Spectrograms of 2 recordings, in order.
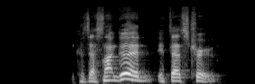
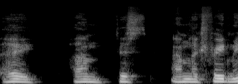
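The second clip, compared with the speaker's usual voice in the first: lower, monotone mock introduction; imitating Lex Friedman; 5 semitones lower, 4 dB quieter than usual. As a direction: introduce yourself like a droning podcast host. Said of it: "He just".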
